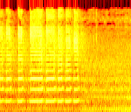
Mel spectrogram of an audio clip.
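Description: A bus horn toots several times in short beeps.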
